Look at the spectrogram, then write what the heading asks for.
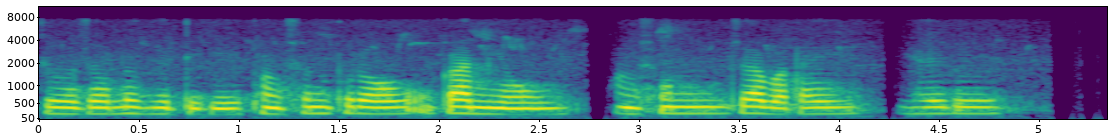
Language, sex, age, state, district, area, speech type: Bodo, female, 45-60, Assam, Kokrajhar, rural, spontaneous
